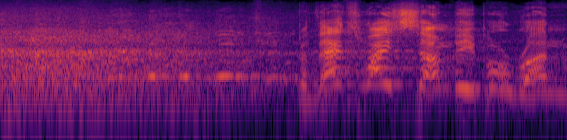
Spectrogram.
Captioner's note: audience laughs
